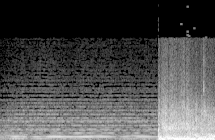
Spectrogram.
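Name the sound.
gunshot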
